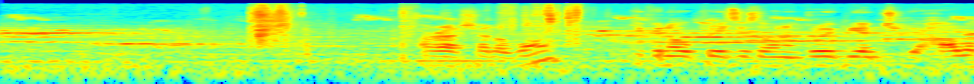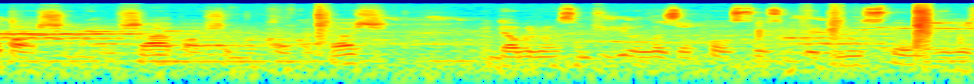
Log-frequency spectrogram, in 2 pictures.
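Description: A young man talks close to the microphone.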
